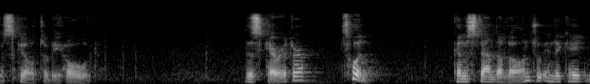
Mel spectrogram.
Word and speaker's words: 寸: It's pronounced 寸, 寸.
